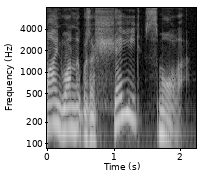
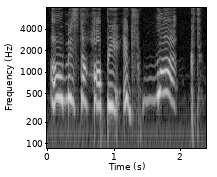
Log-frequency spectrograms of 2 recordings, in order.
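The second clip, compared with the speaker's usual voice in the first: much higher, crying out with joy; high lady overjoyed; shrill excited lady; slower than usual. Acted. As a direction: squeal the good news. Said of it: "she was crying".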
